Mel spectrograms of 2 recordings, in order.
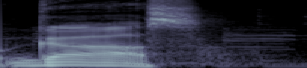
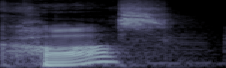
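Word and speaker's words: Haas: И, как вы понимаете, во-первых, скорее всего, Гаас это надо произносить как Хаас, а во-вторых, скорее всего, вряд ли маленького немецкого мальчика в обычной католической семье назвали Федором Петровичем.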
